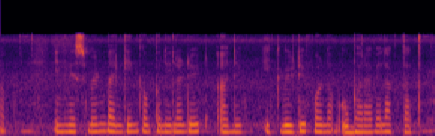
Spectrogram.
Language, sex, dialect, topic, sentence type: Marathi, female, Varhadi, banking, statement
